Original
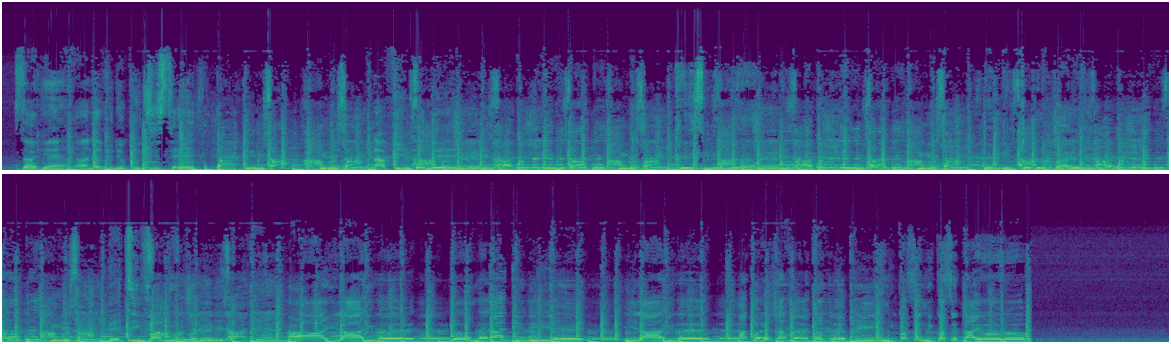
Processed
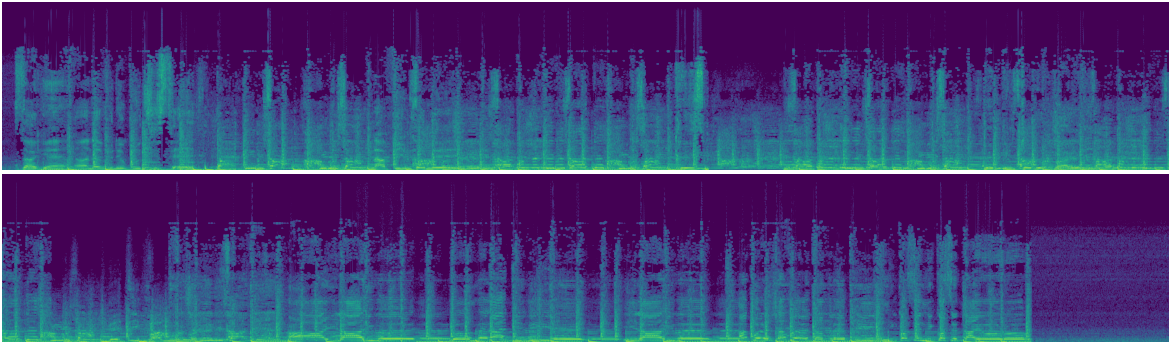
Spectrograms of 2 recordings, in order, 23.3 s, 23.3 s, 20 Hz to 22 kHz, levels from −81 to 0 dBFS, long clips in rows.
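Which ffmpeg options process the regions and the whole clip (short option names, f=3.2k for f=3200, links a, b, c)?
-filter_complex "[0:a]asettb=1/sr,asplit=3[a][b][c];[a]atrim=end=7.064[d];[b]atrim=start=7.06:end=7.82,asetpts=PTS-STARTPTS,afade=t=in:d=0.004:c=qsin,afade=t=out:st=0.756:d=0.004:c=qsin,acrossover=split=4700[e][f];[f]acompressor=threshold=-44dB:ratio=4:attack=1:release=60[g];[e][g]amix=inputs=2:normalize=0,highpass=740,lowpass=7.3k[h];[c]atrim=start=7.816[i];[d][h]acrossfade=d=0.004:c1=hsin:c2=qsin[j];[j][i]acrossfade=d=0.004:c1=qsin:c2=hsin,asettb=1/sr,asplit=3[k][l][m];[k]atrim=end=12.164[n];[l]atrim=start=12.16:end=13.34,asetpts=PTS-STARTPTS,afade=t=in:d=0.004:c=qsin,afade=t=out:st=1.176:d=0.004:c=qsin,bandreject=f=50:t=h:w=6,bandreject=f=100:t=h:w=6,bandreject=f=150:t=h:w=6,bandreject=f=200:t=h:w=6,bandreject=f=250:t=h:w=6,bandreject=f=300:t=h:w=6,bandreject=f=350:t=h:w=6,asubboost=boost=7:cutoff=150,lowpass=3.3k[o];[m]atrim=start=13.336[p];[n][o]acrossfade=d=0.004:c1=hsin:c2=qsin[q];[q][p]acrossfade=d=0.004:c1=qsin:c2=hsin,asettb=1/sr,asplit=3[r][s][t];[r]atrim=end=15.214[u];[s]atrim=start=15.21:end=15.81,asetpts=PTS-STARTPTS,afade=t=in:d=0.004:c=qsin,afade=t=out:st=0.596:d=0.004:c=qsin,highpass=180,aecho=1:1:4.1:0.55,atrim=end_sample=26460,aeval=exprs='sgn(val(0))*max(abs(val(0))-0.00282,0)':c=same[v];[t]atrim=start=15.806[w];[u][v]acrossfade=d=0.004:c1=hsin:c2=qsin[x];[x][w]acrossfade=d=0.004:c1=qsin:c2=hsin"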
